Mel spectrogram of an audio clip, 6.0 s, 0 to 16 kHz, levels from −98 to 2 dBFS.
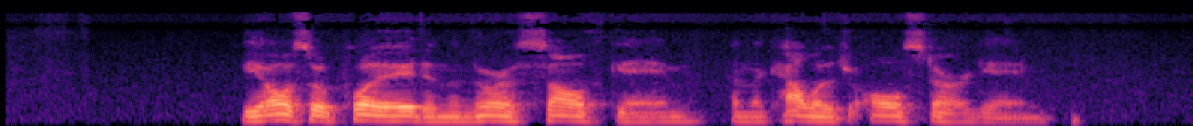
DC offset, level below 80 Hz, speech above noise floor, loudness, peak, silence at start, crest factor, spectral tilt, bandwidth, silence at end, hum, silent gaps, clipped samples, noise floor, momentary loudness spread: under 0.1%; -54 dBFS; 45 dB; -24 LUFS; -4 dBFS; 1.2 s; 20 dB; -7.5 dB/octave; 11.5 kHz; 0.55 s; none; none; under 0.1%; -69 dBFS; 19 LU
